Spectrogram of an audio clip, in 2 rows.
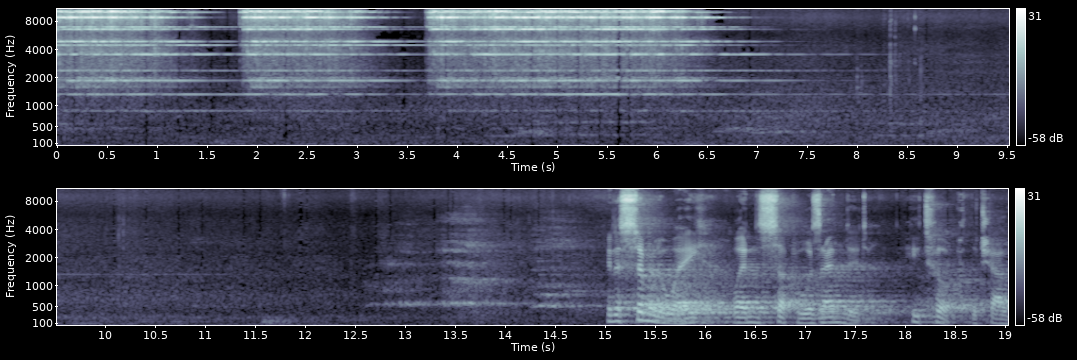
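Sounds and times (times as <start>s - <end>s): small altar bells ringing: 0.0s - 8.4s.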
